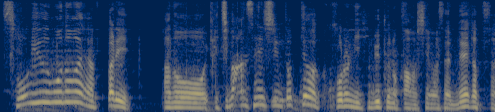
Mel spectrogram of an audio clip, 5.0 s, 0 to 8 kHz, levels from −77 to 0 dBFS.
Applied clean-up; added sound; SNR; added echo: neural mask model RNNoise.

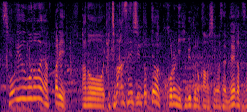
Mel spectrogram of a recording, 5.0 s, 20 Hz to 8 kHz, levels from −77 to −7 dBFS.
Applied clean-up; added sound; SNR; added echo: none; none; none; none.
